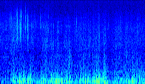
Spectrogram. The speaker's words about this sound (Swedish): Det blåser.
